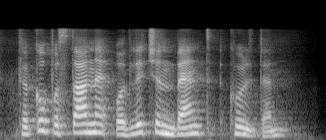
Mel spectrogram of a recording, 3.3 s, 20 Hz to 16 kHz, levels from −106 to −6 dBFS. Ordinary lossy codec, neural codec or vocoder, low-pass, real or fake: none; codec, 16 kHz, about 1 kbps, DyCAST, with the encoder's durations; 7.2 kHz; fake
